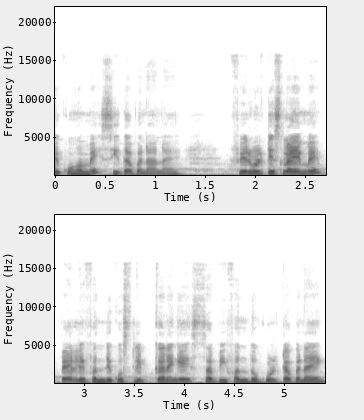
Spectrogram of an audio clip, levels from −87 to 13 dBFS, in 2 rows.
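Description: No technical faults can be heard anywhere in this audio.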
